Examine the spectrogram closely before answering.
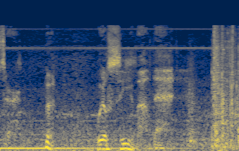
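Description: A gruff man speaks in a low, menacing voice.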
